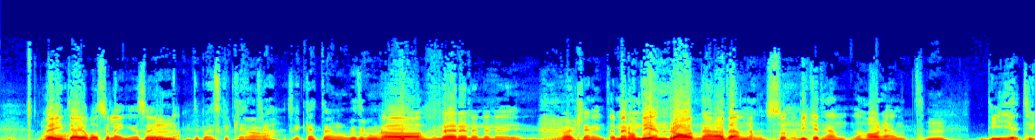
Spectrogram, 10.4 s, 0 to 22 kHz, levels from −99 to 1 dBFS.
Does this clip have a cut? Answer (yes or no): yes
